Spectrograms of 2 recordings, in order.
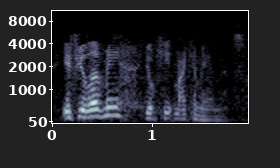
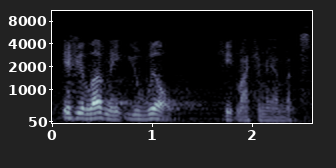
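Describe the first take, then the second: First: It is read quickly, like a contract. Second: It is read slowly and deliberately.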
